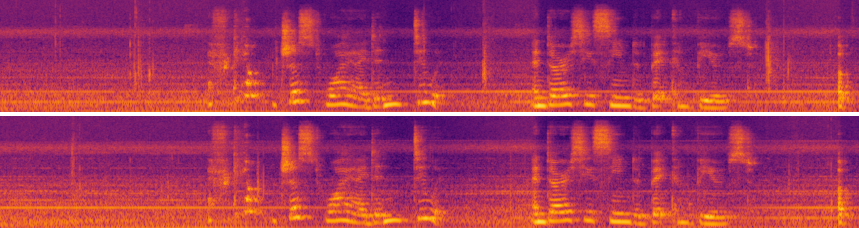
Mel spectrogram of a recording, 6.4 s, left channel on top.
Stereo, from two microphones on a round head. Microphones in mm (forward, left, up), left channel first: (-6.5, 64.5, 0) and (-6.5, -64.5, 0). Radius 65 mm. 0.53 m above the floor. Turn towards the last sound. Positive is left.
turn(degrees=-15)  # may be behind; listen again after turning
